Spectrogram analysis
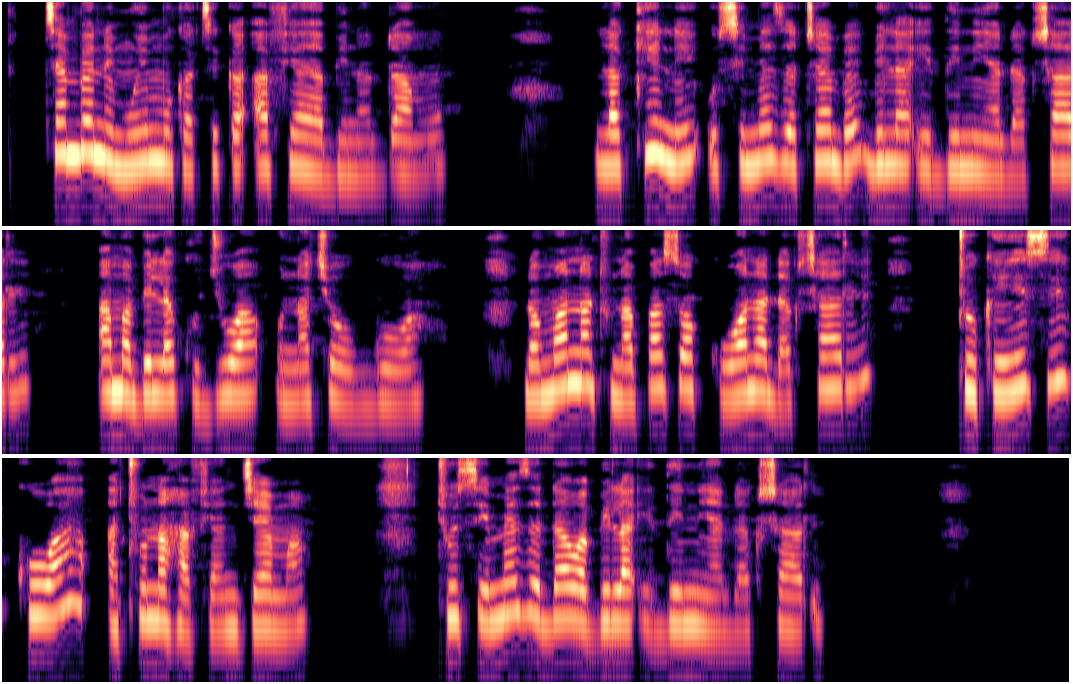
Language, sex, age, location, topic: Swahili, male, 18-24, Kisumu, health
